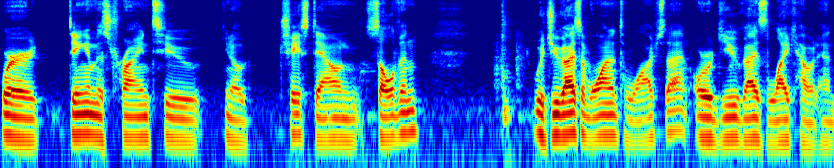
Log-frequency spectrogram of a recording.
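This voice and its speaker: An American-accented man's voice, very clean recording, silent background. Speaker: podcast host. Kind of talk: casual chat. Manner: laughs often.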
